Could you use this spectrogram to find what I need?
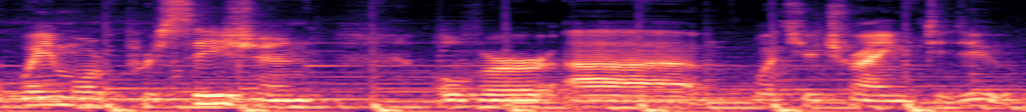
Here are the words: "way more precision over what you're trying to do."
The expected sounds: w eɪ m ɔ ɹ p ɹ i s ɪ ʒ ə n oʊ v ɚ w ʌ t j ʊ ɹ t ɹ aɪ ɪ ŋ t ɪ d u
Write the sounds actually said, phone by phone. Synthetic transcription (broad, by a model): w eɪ m ɔ ɹ p ɹ i s ɪ ʒ ə n oʊ v ɚ w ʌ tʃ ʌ ɹ t ɹ aɪ ɪ ŋ t ɪ d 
